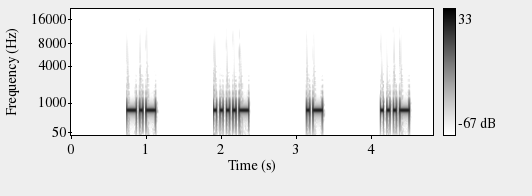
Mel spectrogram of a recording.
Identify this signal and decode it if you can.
Morse code, heard as a keyed tone, about 28 wpm, spaced as for 10 wpm, 700 Hz. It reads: K4AV
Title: USA Call Signs - 6x Character Spacing - 28wpm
